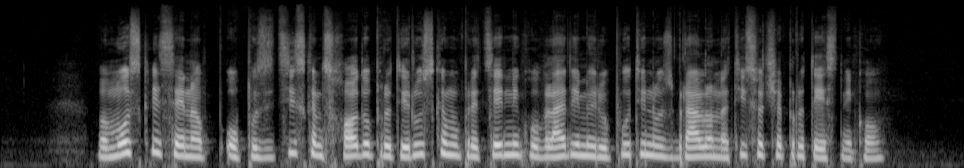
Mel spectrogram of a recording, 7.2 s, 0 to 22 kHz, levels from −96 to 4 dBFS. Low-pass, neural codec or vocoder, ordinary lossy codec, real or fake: 19.8 kHz; codec, 44.1 kHz, 7.8 kbps, Pupu-Codec; none; fake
